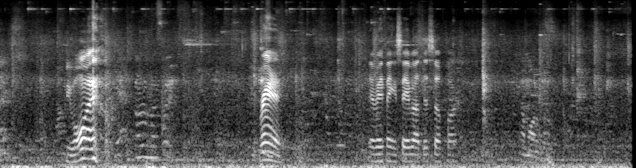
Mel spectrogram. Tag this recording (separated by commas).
Speech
